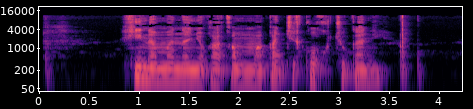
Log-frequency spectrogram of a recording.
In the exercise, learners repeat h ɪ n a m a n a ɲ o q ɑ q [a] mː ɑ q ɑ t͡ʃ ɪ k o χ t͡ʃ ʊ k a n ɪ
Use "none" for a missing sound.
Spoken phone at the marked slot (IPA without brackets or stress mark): ɑ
